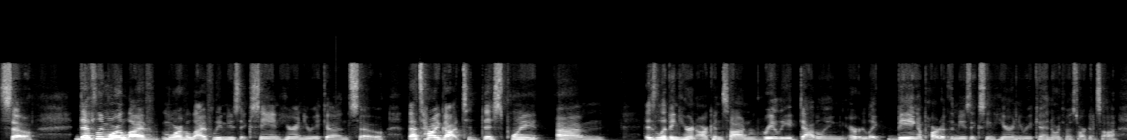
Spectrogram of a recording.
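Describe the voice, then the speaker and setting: With an American accent and an unremarkable speaking voice, a woman talks at a medium pitch and a fairly quick pace, her loudness swinging widely against a quiet background. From US Midwest, rural Iowa. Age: 19. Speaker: singer-songwriter. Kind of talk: casual interview.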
